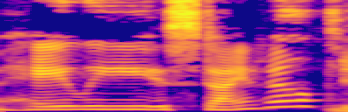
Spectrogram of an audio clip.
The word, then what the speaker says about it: Hailee Steinfeld: I don't know a lot about Hailee Steinfeld.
